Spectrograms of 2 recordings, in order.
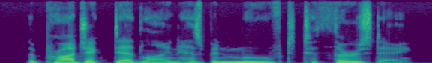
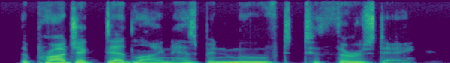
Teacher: the emphasis in the second version ensures The Listener registers the critical information the specific day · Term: strategic emphasis, verbal highlighting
